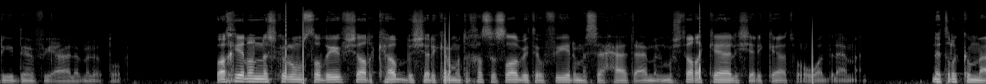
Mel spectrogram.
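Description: Loud pops at 2.86–3.05 s and 4.45–4.52 s (each a double pop), then single pops at 7.00–7.02 s and 8.12–8.15 s, break into this speech clip, peaking about 25 dB above it (the last about 20 dB), while the speech carries on underneath. Each is likely a sudden voltage step from a plug, switch, static or driver glitch.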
